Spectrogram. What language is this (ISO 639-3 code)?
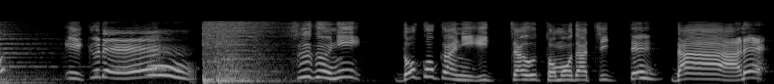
jpn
